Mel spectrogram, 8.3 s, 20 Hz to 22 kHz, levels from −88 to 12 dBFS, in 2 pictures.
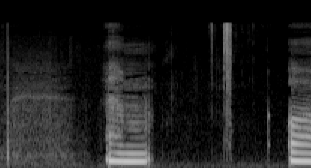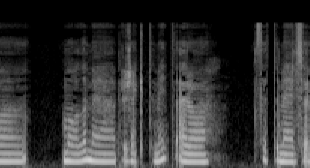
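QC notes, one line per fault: Throughout, HE-AAC compression: the treble sounds synthetic, with s sounds coming out gritty and lispy, and nothing at all above about 12.3 kHz. The damage is plainly audible. The likely cause is a low-rate HE-AAC encode, which fits a bitrate around 16 kbps. Only the lower band was truly coded, and the top was rebuilt by copying lower bands upward under a coarse envelope, so the recreated harmonics don't match the originals.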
